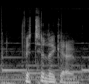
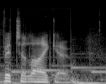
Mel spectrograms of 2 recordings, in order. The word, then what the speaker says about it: vitiligo: But it's not pronounced vitiligo, as I said last time, but vitiligo.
